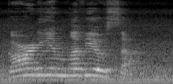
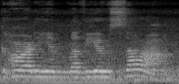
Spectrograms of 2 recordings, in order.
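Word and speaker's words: Wingardium Leviosa: much more luck when guardian leviosa he shouted waving his long arms like a windmill you're saying it wrong harry heard hermione snap it's when guardian leviosa make the gar nice and long you do it then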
